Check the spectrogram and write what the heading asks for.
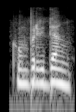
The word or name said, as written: Compridam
